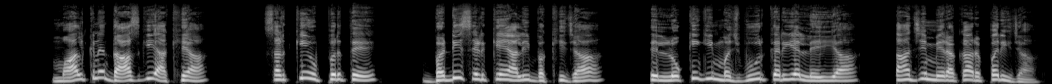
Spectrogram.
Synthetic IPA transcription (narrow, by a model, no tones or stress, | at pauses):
maːləknɛd̪aːs̬ɡiaːkʰɪja | sɐɽkẽʊpːəɾt̪e | bɐɖisɪɽkẽaːlibɐkʰid͡ʒaː | t̪eloːkẽɡimɐd͡ʒbuːɾkɐɾɪjaleːija | t̪ãd͡ʒemeːɾakɐɾpɐɾid͡ʒa̰ː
